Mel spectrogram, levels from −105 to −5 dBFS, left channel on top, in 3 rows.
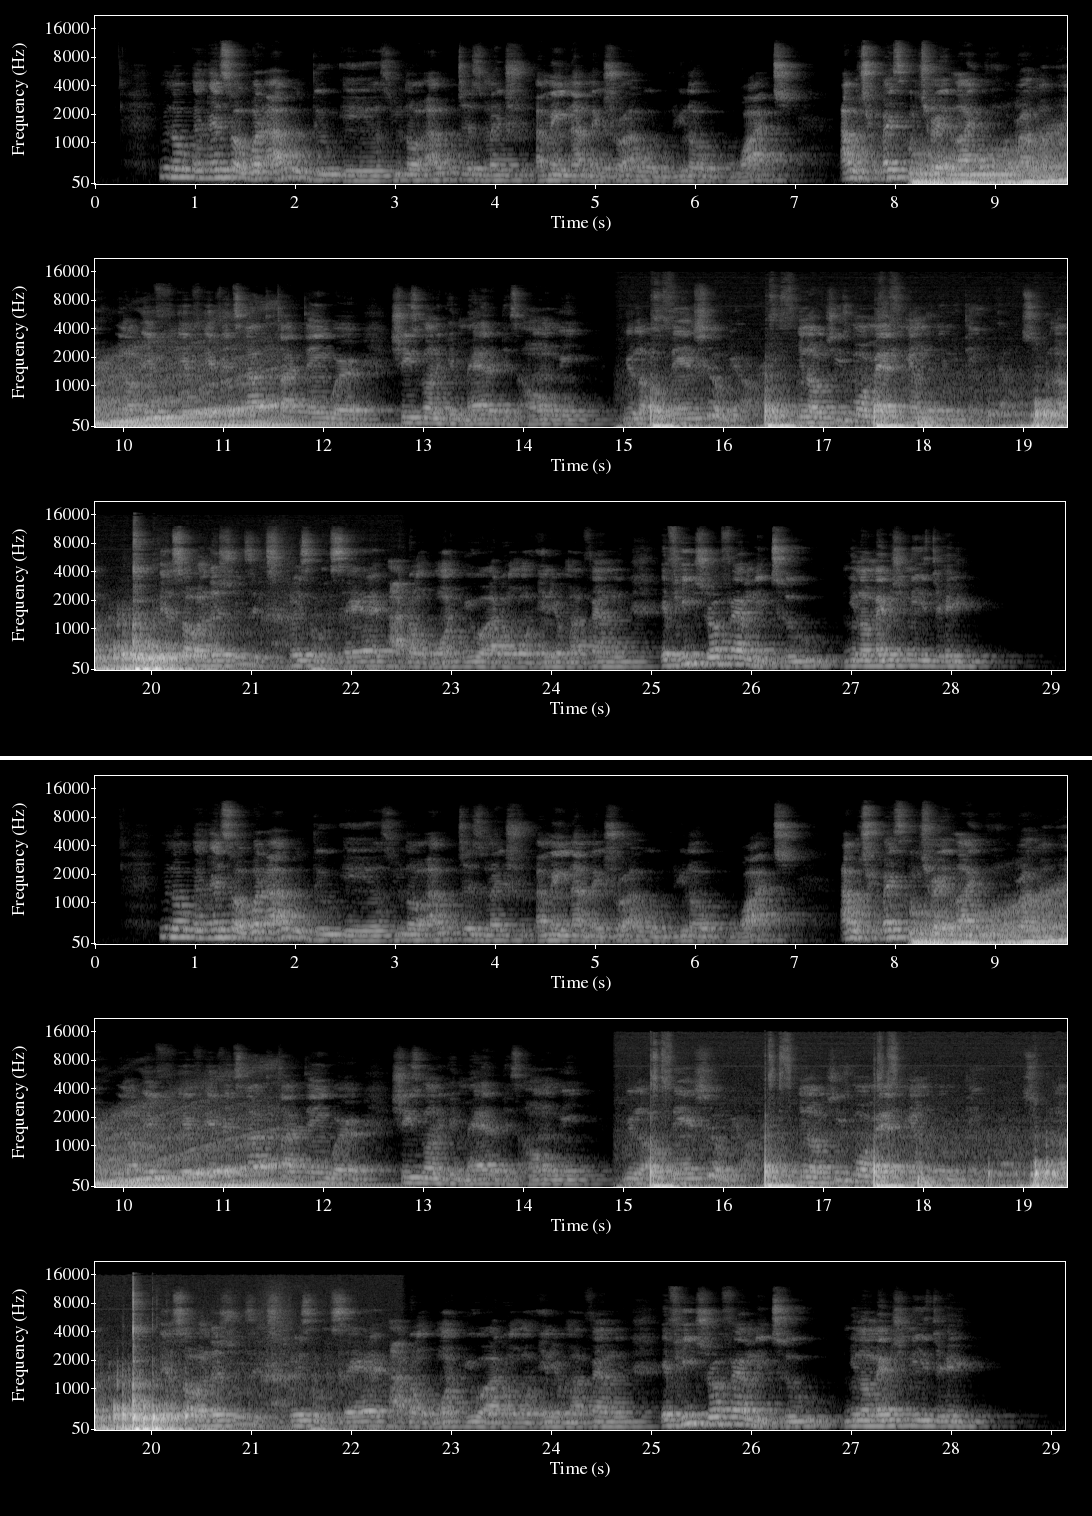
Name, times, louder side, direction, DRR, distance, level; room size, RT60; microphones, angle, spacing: voice 1, 0.4-6.9 7.4-14.5 15.0-19.5 20.1-28.1, equal, 30° left, -2 dB, 0.6 m, -48 dB
sound 1, 8.1-12.4, left 1 dB, 30° right, 0.9 m, -36 dB
sound 2, 14.9-20.7 21.2-21.3 21.6-21.7, right 1 dB, 80° right, 0.3 m, -32 dB
2.5 x 2.2 x 3.2 m, 0.95 s
head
